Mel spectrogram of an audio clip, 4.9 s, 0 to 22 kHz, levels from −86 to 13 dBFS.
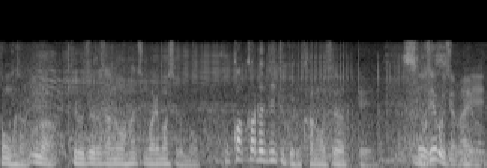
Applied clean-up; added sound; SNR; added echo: none; Squeak; 15 dB; none.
